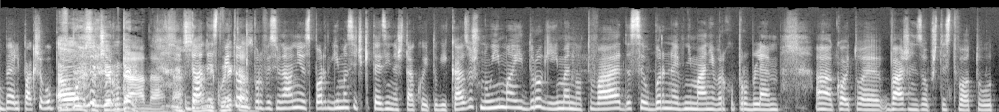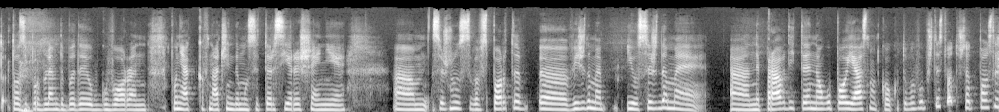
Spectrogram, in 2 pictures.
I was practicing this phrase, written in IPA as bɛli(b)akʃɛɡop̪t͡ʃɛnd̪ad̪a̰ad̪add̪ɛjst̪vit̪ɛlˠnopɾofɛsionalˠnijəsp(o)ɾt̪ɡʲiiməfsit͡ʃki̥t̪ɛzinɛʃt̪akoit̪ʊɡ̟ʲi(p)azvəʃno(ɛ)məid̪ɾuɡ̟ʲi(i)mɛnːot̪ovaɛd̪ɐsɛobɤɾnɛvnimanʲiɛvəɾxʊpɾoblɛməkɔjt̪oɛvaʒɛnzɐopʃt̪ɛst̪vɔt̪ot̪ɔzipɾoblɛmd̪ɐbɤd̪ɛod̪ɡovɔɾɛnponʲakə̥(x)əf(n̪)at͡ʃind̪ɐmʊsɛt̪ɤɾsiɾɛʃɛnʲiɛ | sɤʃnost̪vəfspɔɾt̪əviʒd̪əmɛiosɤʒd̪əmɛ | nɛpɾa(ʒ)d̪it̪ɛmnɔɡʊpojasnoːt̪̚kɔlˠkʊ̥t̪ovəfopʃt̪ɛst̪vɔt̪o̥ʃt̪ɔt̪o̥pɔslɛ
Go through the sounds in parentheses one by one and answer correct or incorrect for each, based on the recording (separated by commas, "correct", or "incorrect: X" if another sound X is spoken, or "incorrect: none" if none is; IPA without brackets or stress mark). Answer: incorrect: p, incorrect: ɔ, incorrect: k, incorrect: i, correct, incorrect: k, correct, incorrect: v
